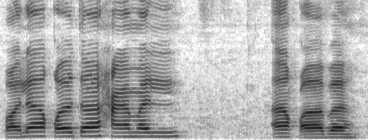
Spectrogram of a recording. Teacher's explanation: लाम चूँकि हरूफ़ कलकला में से नहीं है इसलिए यहाँ पर कलकला नहीं होगा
